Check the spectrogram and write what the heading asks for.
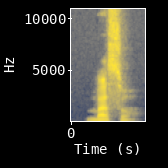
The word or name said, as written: Bazo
